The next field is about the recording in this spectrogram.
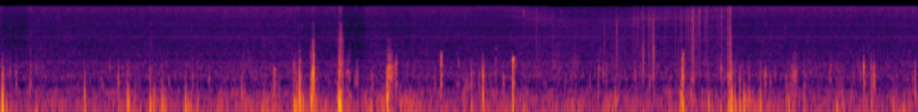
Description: Skipped dinner and now my stomach is growling with hunger.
